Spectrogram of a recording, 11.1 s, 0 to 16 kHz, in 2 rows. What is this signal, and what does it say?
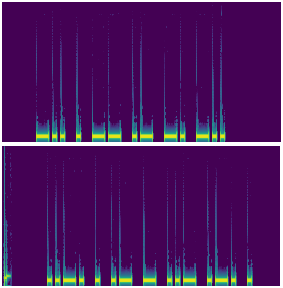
Morse code, heard as a keyed tone, about 15 wpm, 700 Hz. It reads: DEMAND FEATURE
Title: Sentences from Top 800 Words - New Word Drill - 15wpm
